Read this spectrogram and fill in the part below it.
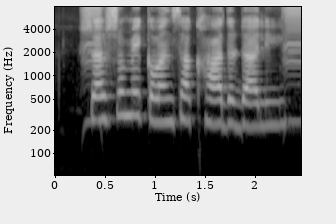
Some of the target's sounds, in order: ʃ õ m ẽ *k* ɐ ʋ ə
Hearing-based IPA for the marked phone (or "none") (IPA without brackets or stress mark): k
